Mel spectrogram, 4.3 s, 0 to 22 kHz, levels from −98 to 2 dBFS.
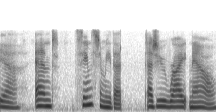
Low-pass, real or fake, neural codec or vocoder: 7.2 kHz; real; none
